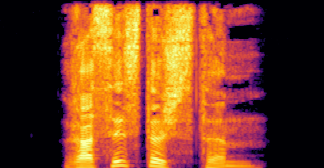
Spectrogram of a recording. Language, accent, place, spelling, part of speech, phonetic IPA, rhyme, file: German, Germany, Berlin, rassistischstem, adjective, [ʁaˈsɪstɪʃstəm], -ɪstɪʃstəm, De-rassistischstem.ogg
- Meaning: strong dative masculine/neuter singular superlative degree of rassistisch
